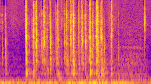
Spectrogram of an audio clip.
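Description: Typing on a computer keyboard: a quick, irregular run of keystroke clicks.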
